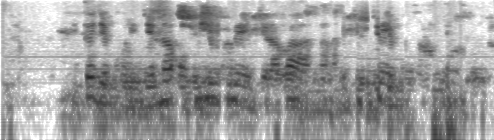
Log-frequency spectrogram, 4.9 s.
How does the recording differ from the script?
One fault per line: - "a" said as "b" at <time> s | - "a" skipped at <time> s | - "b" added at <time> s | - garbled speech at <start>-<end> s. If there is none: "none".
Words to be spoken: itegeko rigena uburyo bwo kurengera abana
- "bwo" skipped at 2.1 s
- garbled speech at 3.3-4.1 s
